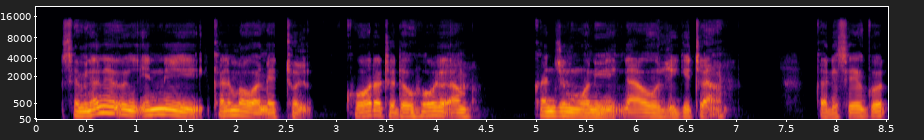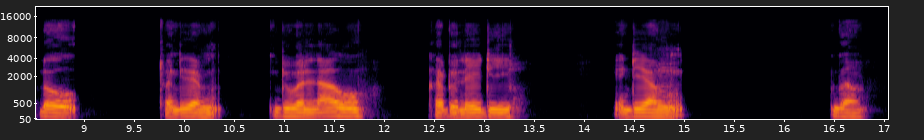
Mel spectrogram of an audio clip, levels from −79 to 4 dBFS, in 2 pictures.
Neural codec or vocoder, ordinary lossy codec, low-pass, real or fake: codec, 44.1 kHz, 3.4 kbps, Pupu-Codec; none; 14.4 kHz; fake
